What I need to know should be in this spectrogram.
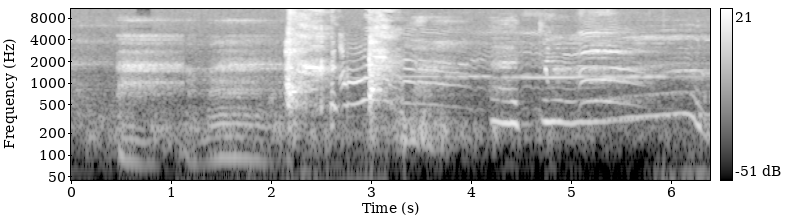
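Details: Two harsh, abrupt coughs from an adult, acted for a cough-remedy advertisement, between stretches of soft voice and background tones; cough.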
